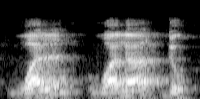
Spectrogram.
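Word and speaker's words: والولد: If we add a wa before that, how would we pronounce that word? Wal waladu. So the rule, this rule right here basically says that whenever you have alif lam and you have a vowel preceding it.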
